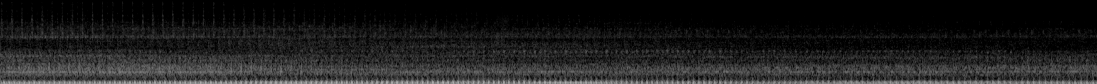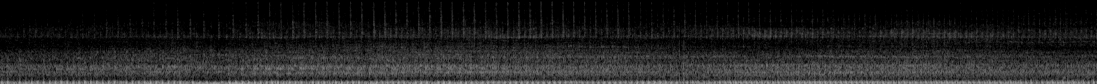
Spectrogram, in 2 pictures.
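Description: A 2021 Ural Gear Up sidecar motorcycle engine idles steadily in neutral just after starting, a low, even mechanical rumble that is close and continuous, with no talking over it.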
